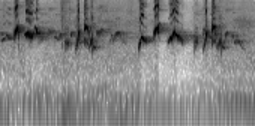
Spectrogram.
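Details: Red-whiskered bulbul "ché" song used to train young birds to sing: lively whistled phrases with sharp rising and falling notes, several bursts over a low humming background.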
